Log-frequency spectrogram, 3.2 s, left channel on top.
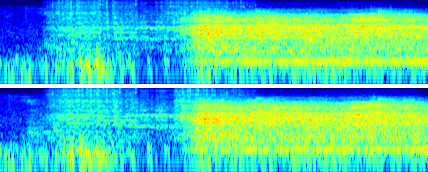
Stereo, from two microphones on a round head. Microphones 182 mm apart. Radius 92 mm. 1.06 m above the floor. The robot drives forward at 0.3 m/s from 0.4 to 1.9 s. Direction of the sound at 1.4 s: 15° left (ahead or behind).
